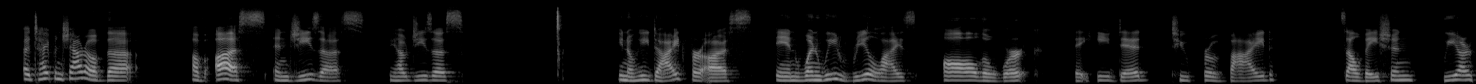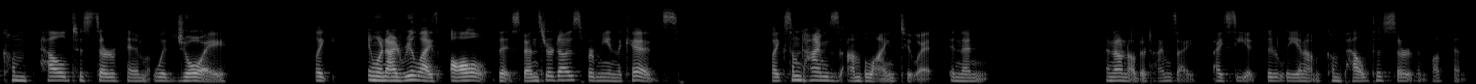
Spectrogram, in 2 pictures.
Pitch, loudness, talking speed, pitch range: 185 Hz, -36 LUFS, 160 wpm, 170-195 Hz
